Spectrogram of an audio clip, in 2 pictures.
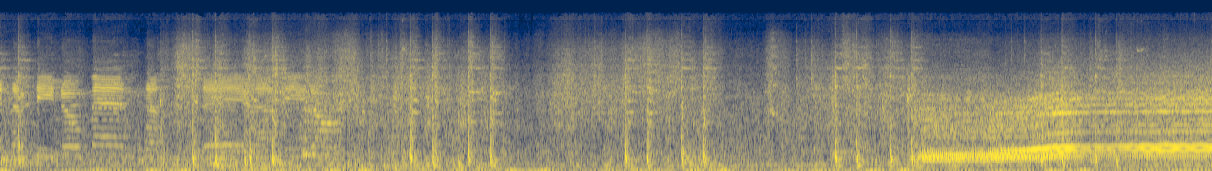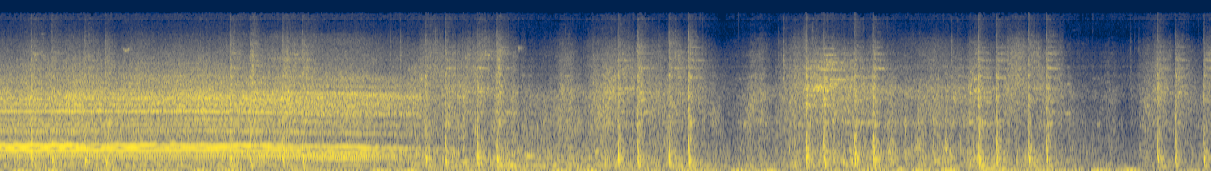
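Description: A train rolls past with a steady, rhythmic clickety-clack of wheels on rails, and a long, loud horn blast sounds midway for several seconds before the clattering carries on.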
